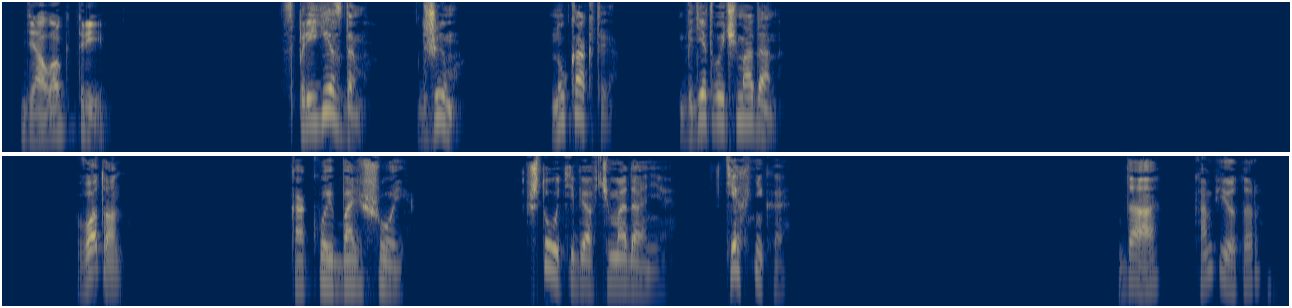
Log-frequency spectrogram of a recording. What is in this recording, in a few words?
dialog, russian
